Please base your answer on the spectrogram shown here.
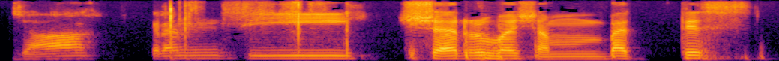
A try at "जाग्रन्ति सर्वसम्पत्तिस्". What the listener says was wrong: It's not Sharva, Sarva, Sarva. Sa is sharp sound. Sarva. Sarva Sampattis, that is you are correct. You are pronouncing correctly. That sound should be here also. Sarva Sampatti. Jagranti Sarva Sampattis. Sa should be corrected. It's Sarva. It is not Sharva.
